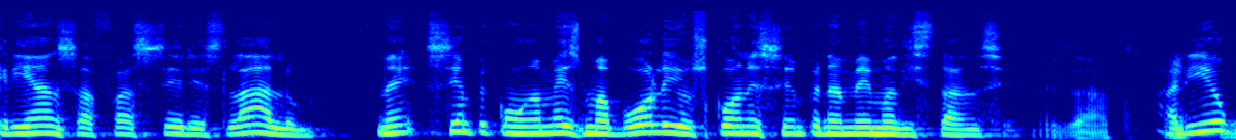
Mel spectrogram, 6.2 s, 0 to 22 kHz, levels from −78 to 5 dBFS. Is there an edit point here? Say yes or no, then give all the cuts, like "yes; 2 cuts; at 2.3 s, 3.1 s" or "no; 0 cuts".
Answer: yes; 2 cuts; at 1.7 s, 5.2 s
